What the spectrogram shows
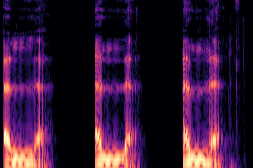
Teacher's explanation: We're gonna pronounce lam 2 times because we have shadda here.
